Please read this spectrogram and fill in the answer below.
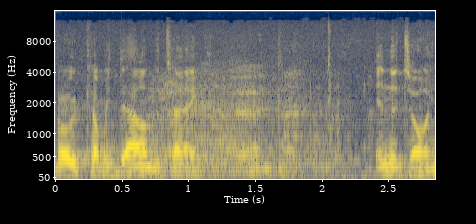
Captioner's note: laughter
